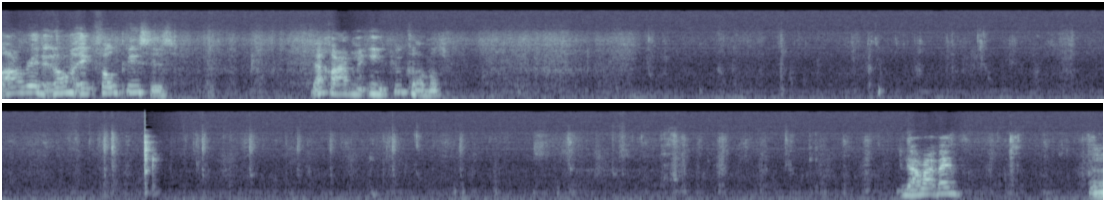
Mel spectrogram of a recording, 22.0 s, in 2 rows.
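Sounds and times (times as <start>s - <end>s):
crunchy chewing: 5.6s - 22.0s.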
